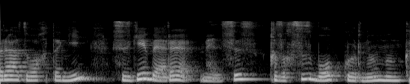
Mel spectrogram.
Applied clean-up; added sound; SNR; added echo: none; none; none; none.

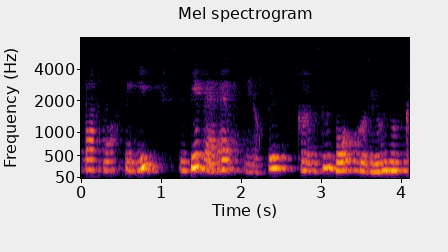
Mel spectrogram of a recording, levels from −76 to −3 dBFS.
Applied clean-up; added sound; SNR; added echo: neural mask model DeepFilterNet 3.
